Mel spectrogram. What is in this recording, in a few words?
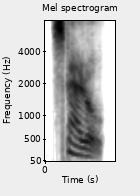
"sparrow", Indian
